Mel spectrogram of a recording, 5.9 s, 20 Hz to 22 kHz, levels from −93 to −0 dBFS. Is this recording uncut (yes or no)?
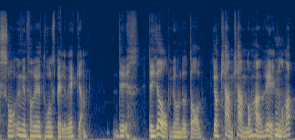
no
